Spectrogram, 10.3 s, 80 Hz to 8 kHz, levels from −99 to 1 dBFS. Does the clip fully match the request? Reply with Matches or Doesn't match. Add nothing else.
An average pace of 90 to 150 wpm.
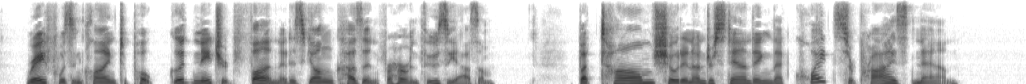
Matches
